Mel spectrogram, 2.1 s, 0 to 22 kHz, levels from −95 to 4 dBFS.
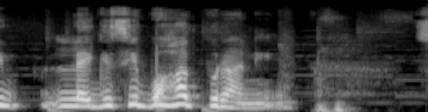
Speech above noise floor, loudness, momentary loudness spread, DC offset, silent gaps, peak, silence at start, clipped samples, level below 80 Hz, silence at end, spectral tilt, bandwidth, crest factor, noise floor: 20 dB; -16 LUFS; 21 LU; under 0.1%; none; 0 dBFS; 0 s; under 0.1%; -48 dBFS; 0 s; -5.5 dB/octave; 16 kHz; 18 dB; -37 dBFS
